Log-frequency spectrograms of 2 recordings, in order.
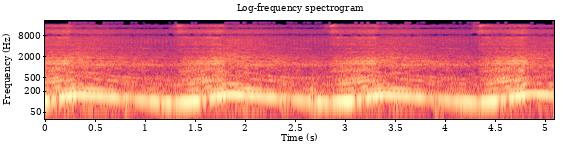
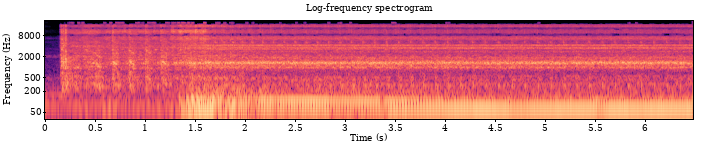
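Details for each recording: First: Peugeot 406 after repair for hard starting and compression leak: engine revs rise and fall smoothly, even note with no knocks or misses, temperature normal; runs smooth and healthy. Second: Peugeot 406 hard-starting with compression leak, restart after oil change to Total, oil found nearly empty (about 1–1.5 L left), temperature normal: engine settles into idle with light uneven ticking at first, possibly from lack of oil.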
